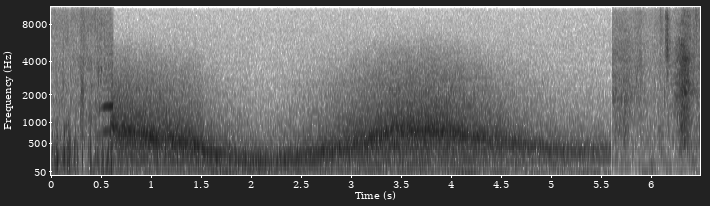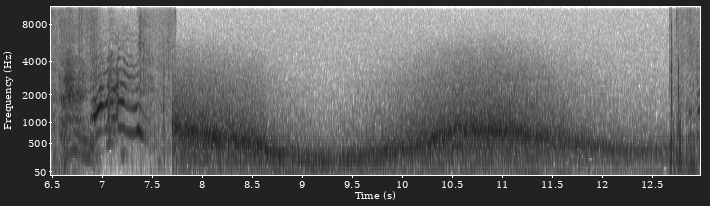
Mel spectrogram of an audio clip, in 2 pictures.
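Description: Looped title-sequence sound effect: a long whoosh of noise that sweeps down in pitch and back up over about five seconds, heard twice, with a short burst of high, wavering cries and sharp clicks between the two.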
